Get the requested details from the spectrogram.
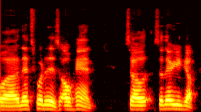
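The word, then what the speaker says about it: Ojen: bars so uh and the j is pronounced like an h because it looks like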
